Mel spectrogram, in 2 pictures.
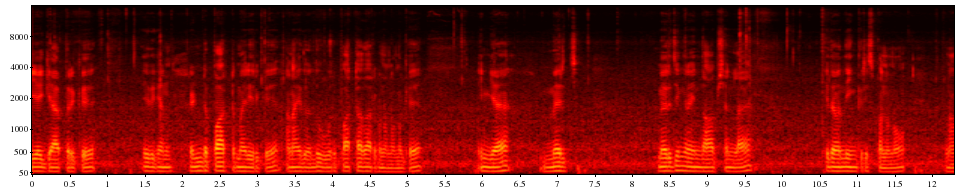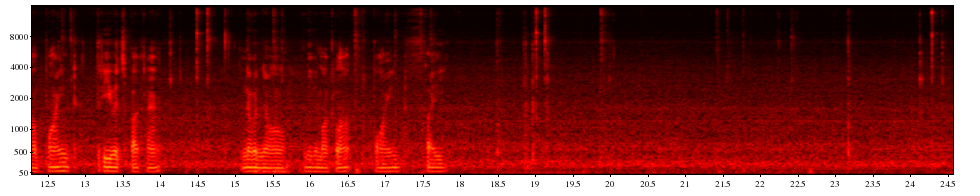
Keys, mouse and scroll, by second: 10.7-13.8 drag, 15.7-18.8 drag, 20.3-23.3 drag.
